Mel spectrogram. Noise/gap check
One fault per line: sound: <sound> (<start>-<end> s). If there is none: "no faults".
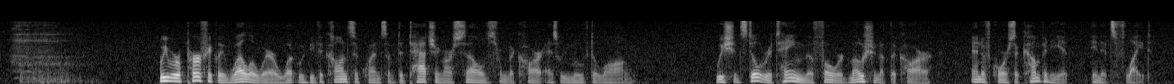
sound: sigh (0.1-1.2 s)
